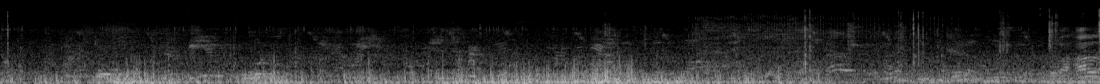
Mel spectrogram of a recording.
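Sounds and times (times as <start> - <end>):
bicycle tyre noise: 0.0 - 9.6
faint voices: 0.0 - 11.0
wind on microphone: 0.0 - 11.0.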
